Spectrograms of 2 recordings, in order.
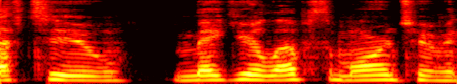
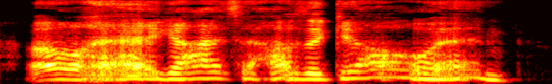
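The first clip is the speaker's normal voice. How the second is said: put-on slow, gravelly-sounding old smoker's voice; 3 semitones higher than usual. Speaker shows how not to sound when screaming, in an old smoker's voice. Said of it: "sound like an old dude who smokes".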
